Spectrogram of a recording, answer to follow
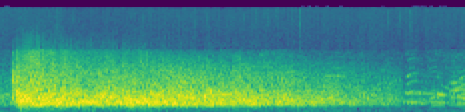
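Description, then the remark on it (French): A heavy explosion, one of new explosions shaking the walls, erupts abruptly and roars on for about three seconds as a loud, rumbling wash of noise, then fades, with faint voices surfacing at the end. “Elles ont raison, de nouvelles explosions font trembler les murs.”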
